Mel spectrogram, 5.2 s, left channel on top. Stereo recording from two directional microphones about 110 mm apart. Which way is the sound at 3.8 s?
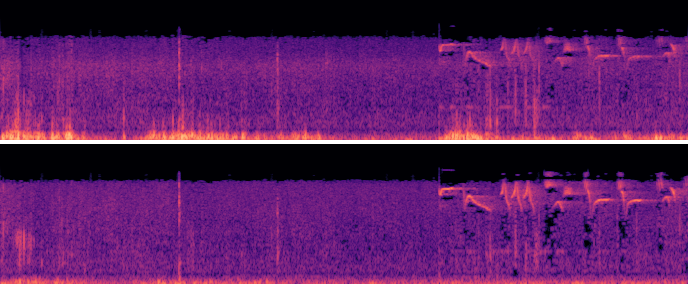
25° right (ahead or behind).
